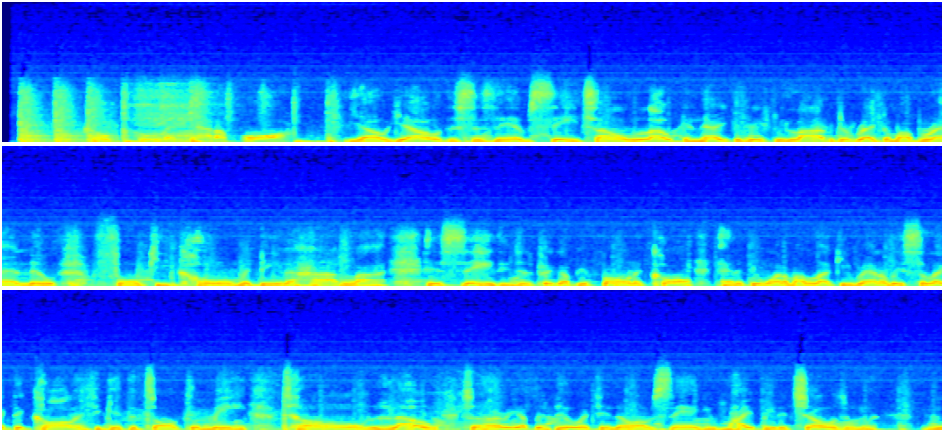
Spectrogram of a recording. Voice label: 1-900 commercial; 1989; Phone Losers of America Media Pack 2017

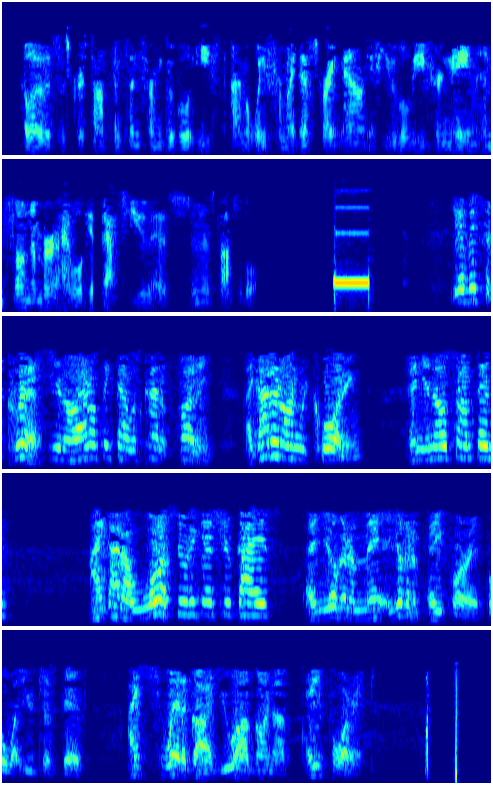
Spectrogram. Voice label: grouchy old google guy, Prank Calls

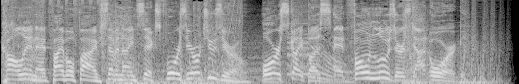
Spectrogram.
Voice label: announcer call in; Phone Losers of America Media Pack 2017; SPS Intro

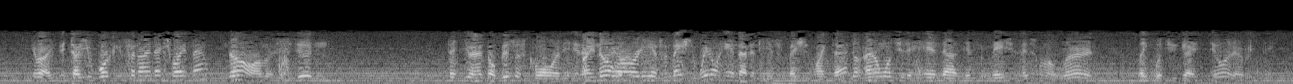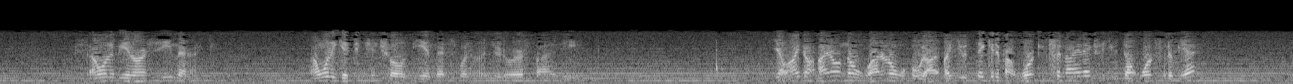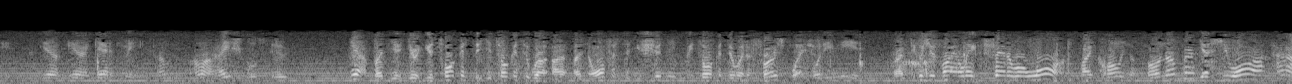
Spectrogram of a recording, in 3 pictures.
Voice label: arguing with some switch guy, Prank Calls

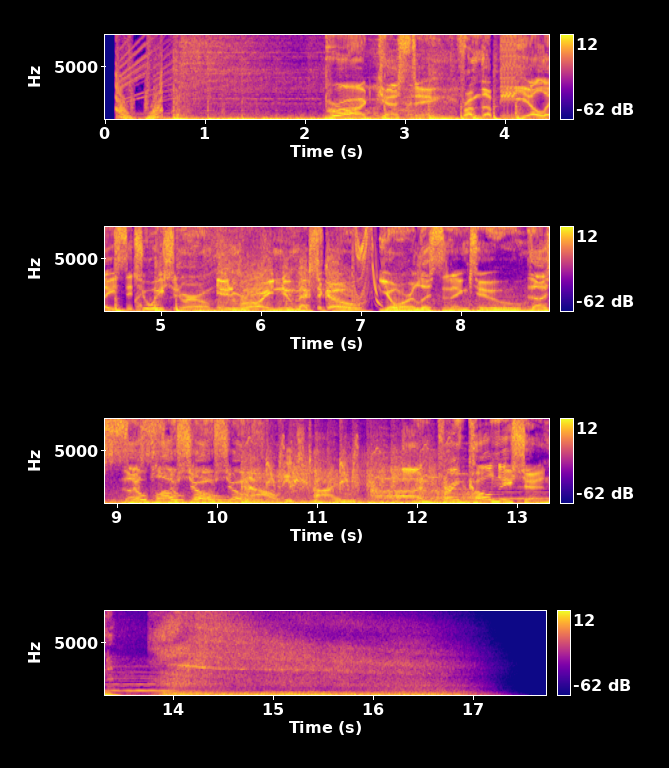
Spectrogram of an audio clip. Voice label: Show Drop; PCN Snow Plow; Phone Losers of America Media Pack 2017

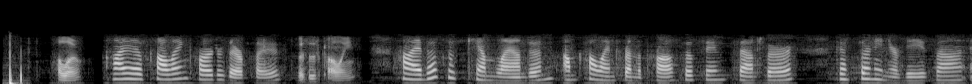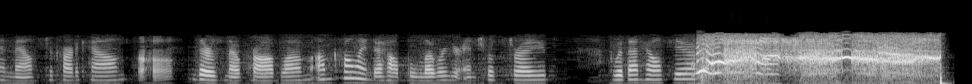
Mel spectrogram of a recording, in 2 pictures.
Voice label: telemarketer visa mastercard lady; Prank Calls; Phone Losers of America Media Pack 2017

